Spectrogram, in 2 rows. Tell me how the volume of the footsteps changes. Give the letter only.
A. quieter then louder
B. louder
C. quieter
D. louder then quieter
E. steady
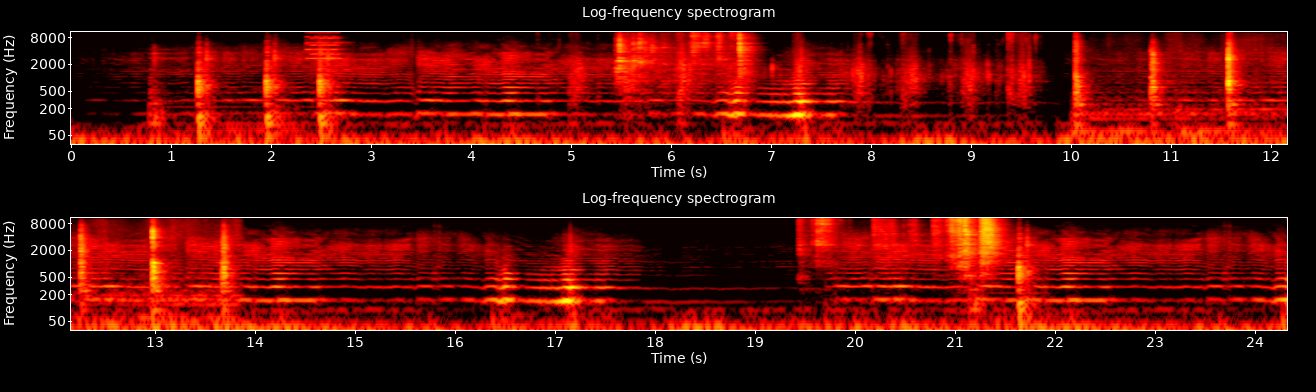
B.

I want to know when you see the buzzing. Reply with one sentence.
The buzzing can be heard from 0.0 to 24.2 s.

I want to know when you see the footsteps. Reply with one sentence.
The footsteps can be heard from 4.6 to 13.9 s.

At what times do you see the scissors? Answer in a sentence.
The scissors can be heard from 5.4 to 6.8 s and from 19.4 to 21.4 s.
